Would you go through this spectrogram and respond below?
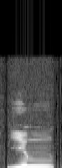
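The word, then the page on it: ying: tone 1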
